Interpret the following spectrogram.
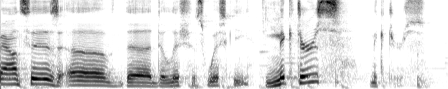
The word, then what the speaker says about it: Michter's: Michter's. Pretty sure I've been pronouncing this like miters for the past like 8 years.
